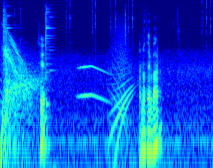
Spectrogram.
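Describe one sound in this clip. Short game sound effects of magic spells chime and thud.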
